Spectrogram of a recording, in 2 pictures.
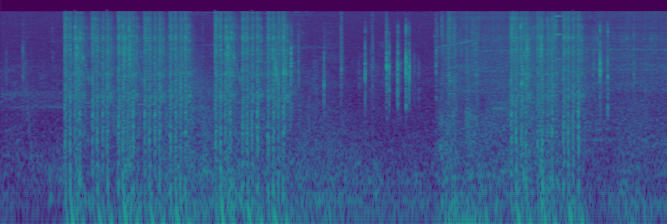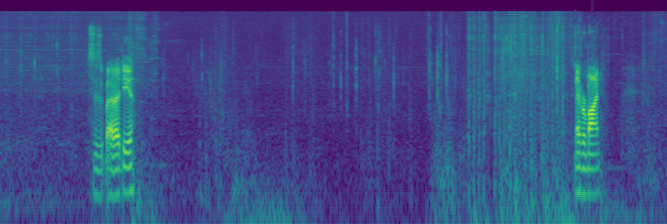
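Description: A rifle fires repeated sharp shots.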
